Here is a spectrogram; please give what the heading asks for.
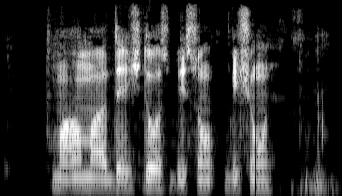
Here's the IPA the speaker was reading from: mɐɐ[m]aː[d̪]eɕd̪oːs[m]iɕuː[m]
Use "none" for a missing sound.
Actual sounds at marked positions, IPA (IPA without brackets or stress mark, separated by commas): m, d̪, b, n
